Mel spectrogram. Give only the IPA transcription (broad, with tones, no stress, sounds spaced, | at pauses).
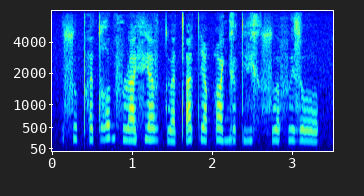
sʷ ɐ˨ pʰ ɐ˨ t ʁʷ ɘ˦ ɡ f ɹ a˨ fʲ a˦ v tʷ a˨ tʼ a˦ t ɾ i˨ qʷ ɛ˦ ɡʲ ɔ˦˨ t vʲ ɘ˦ x sʷ ɐ˦ f ɨ˦ z o˨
